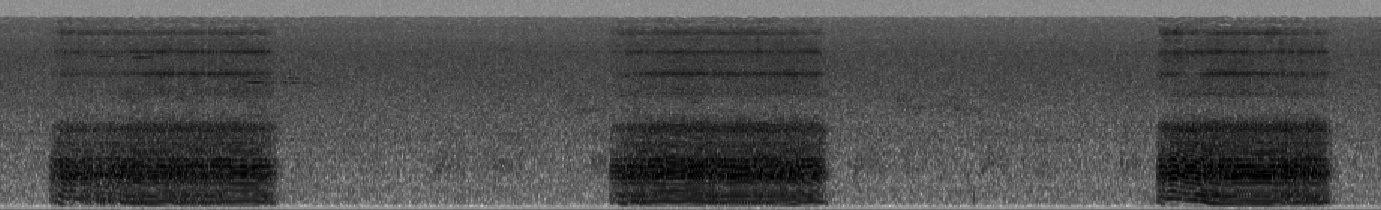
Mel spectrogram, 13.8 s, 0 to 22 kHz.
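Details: Three long, loud, rattling snores on the in-breath with quiet gaps between, about 11 breaths a minute; snoring.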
